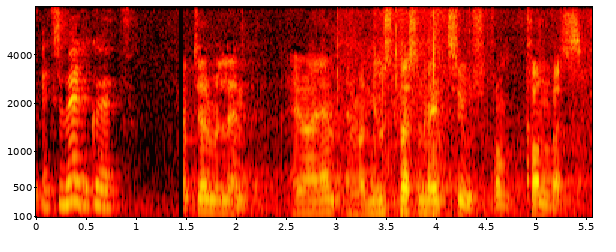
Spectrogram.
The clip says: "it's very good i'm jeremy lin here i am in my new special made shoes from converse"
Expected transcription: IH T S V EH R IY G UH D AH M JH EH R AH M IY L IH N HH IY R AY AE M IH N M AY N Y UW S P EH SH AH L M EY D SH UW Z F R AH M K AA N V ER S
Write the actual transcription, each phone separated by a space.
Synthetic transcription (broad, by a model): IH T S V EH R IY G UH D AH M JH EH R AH M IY L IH N HH IY R AY AE M IH N M AY N Y UW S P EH S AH N M EY D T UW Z F R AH M K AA N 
